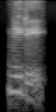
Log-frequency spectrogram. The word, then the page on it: needy: Indian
